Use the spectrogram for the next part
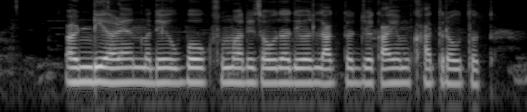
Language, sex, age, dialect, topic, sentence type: Marathi, male, 18-24, Southern Konkan, agriculture, statement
